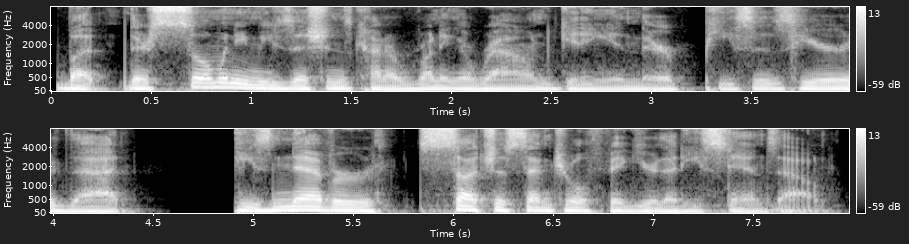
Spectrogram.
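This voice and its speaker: A man's voice: low-pitched, moderate pace, warm tone, slightly rough. A man hosting a music review show, talking loosely through albums with many fillers and asides. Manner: loose, filler-heavy, thinking aloud. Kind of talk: casual album review monologue.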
